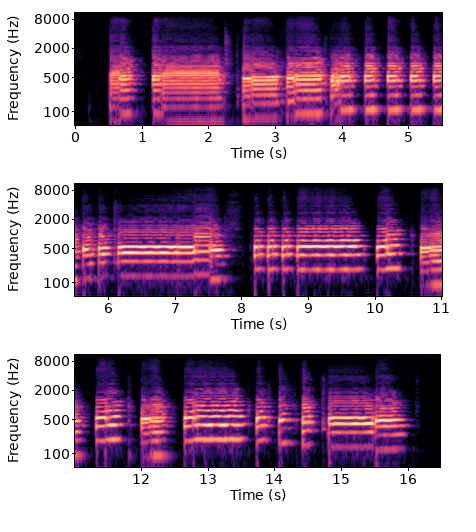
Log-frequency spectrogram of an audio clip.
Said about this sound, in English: Grandpapa's music is played by the bassoon.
